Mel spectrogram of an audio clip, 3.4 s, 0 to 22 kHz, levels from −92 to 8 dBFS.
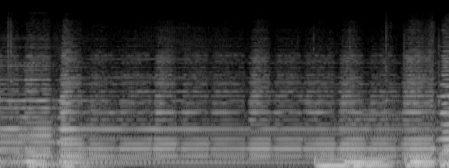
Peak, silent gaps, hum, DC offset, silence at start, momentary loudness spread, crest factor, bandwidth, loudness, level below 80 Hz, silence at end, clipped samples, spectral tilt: -10 dBFS; none; none; under 0.1%; 0 s; 11 LU; 14 dB; 9.2 kHz; -27 LUFS; -32 dBFS; 0 s; under 0.1%; -8 dB/octave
